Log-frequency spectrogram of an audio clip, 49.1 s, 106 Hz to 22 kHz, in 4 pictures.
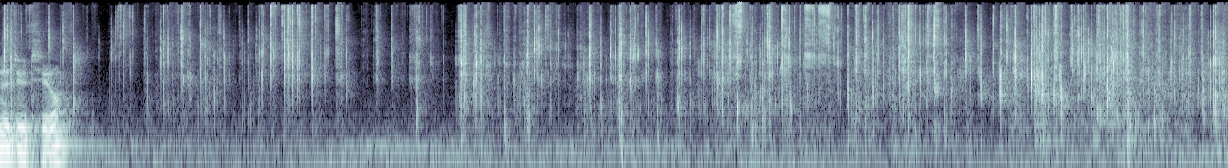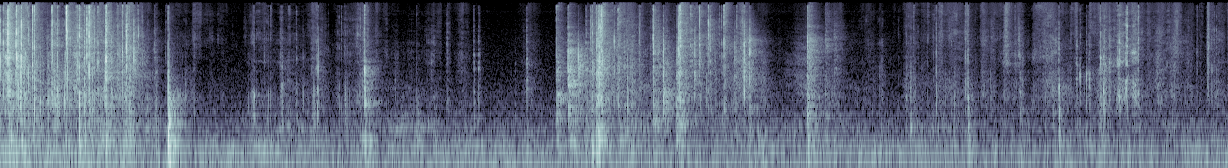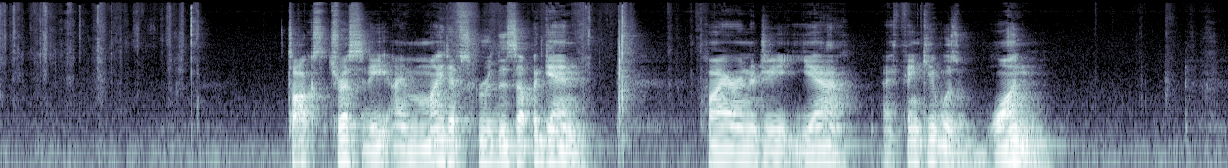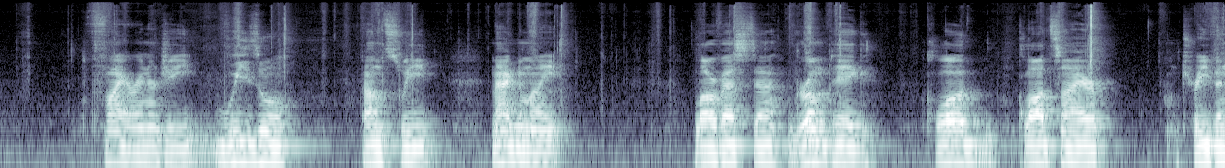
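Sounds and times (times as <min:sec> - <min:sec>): foil wrapper tearing and crinkling: 0:00.0 - 0:14.1, 0:17.9 - 0:20.5.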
